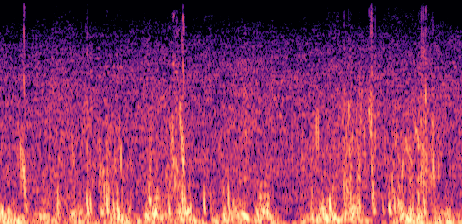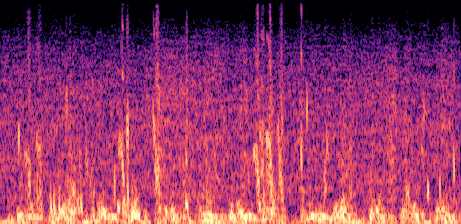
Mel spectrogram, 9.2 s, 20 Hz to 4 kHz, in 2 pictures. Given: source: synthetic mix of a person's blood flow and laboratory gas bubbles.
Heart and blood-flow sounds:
Doppler ultrasound of blood flow; precordium
0.18-0.32 s: bubbles
0.55-0.78 s: bubbles
0.84-1.35 s: bubbles
1.48-1.92 s: bubbles
2.02-2.16 s: bubbles
2.27-2.34 s: bubbles
2.59-2.67 s: bubbles
3.15-3.23 s: bubbles
3.27-4.43 s: bubbles
4.78-5.58 s: bubbles
5.75-5.95 s: bubbles
6.14-6.29 s: bubbles
6.46-6.55 s: bubbles
7.08-7.52 s: bubbles
7.62-7.74 s: bubbles
7.86-7.94 s: bubbles
8.03-8.19 s: bubbles
8.69-8.75 s: bubbles
8.83-8.96 s: bubbles
9.01-9.12 s: bubbles
9.15-9.21 s: bubbles
From the record:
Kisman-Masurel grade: 342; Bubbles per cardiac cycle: rolling drumbeat, 9 or more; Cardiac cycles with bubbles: 100%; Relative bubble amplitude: moderate (0.250 to 0.450); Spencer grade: 3 (all of the cardiac periods contain showers or single bubble signals, but not dominating or overriding the cardiac motion signals); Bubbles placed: anywhere in the cardiac cycle

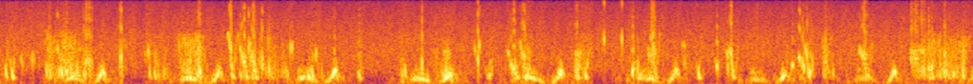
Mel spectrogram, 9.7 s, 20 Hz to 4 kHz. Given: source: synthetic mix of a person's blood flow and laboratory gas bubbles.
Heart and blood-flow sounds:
Doppler ultrasound of blood flow; precordium
0.03-0.24 s: bubbles
0.30-0.37 s: bubbles
0.44-0.96 s: bubbles
1.17-1.26 s: bubbles
1.43-1.71 s: bubbles
1.75-2.08 s: bubbles
2.26-2.96 s: bubbles
3.06-3.25 s: bubbles
3.57-3.65 s: bubbles
3.99-4.10 s: bubbles
4.18-4.26 s: bubbles
4.33-4.52 s: bubbles
4.73-4.94 s: bubbles
5.06-5.34 s: bubbles
5.73-5.93 s: bubbles
6.01-6.08 s: bubbles
6.18-6.26 s: bubbles
6.30-6.62 s: bubbles
6.82-6.89 s: bubbles
6.95-7.05 s: bubbles
7.12-7.21 s: bubbles
7.25-7.40 s: bubbles
7.89-8.17 s: bubbles
8.22-8.37 s: bubbles
8.58-8.75 s: bubbles
9.10-9.71 s: bubbles
From the record:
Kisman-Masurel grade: 342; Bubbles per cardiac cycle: rolling drumbeat, 9 or more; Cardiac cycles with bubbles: 100%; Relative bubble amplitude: moderate (0.250 to 0.450); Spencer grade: 3 (all of the cardiac periods contain showers or single bubble signals, but not dominating or overriding the cardiac motion signals); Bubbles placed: only in the low amplitude regions of the cardiac cycle

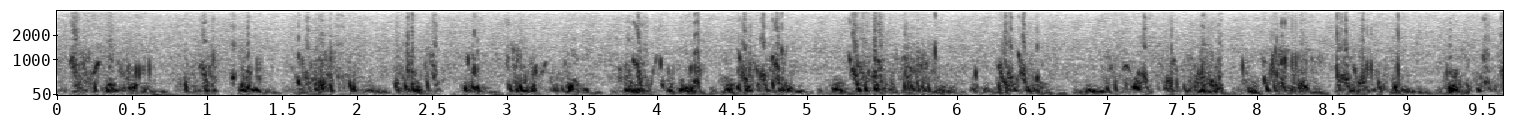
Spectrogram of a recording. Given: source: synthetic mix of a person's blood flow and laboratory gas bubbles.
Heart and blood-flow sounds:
Doppler ultrasound of blood flow; precordium
0.06-0.65 s: bubbles
0.79-1.10 s: bubbles
1.14-1.38 s: bubbles
1.55-2.02 s: bubbles
2.22-2.59 s: bubbles
2.67-2.85 s: bubbles
2.98-3.50 s: bubbles
3.73-4.32 s: bubbles
4.51-4.94 s: bubbles
5.27-5.89 s: bubbles
6.10-6.16 s: bubbles
6.24-6.57 s: bubbles
6.94-7.78 s: bubbles
7.86-7.94 s: bubbles
8.00-8.45 s: bubbles
8.49-9.00 s: bubbles
9.22-9.65 s: bubbles
From the record:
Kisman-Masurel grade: 342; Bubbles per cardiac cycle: rolling drumbeat, 9 or more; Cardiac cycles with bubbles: 100%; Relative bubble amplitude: moderate (0.250 to 0.450); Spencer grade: 3 (all of the cardiac periods contain showers or single bubble signals, but not dominating or overriding the cardiac motion signals); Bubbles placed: anywhere in the cardiac cycle

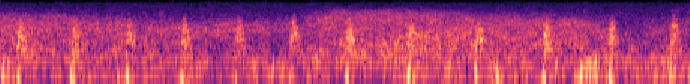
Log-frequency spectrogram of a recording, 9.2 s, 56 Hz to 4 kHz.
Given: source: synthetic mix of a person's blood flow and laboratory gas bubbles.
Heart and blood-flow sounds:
Doppler ultrasound of blood flow; subclavian vein
no bubbles
From the record:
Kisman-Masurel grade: 000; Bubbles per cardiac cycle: 0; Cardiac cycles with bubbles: 0%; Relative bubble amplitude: no bubbles discernible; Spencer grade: 0 (complete lack of bubble signals)

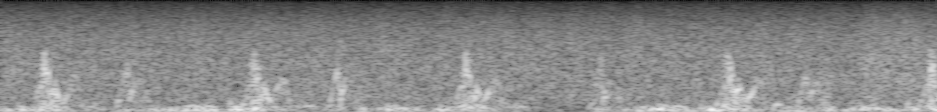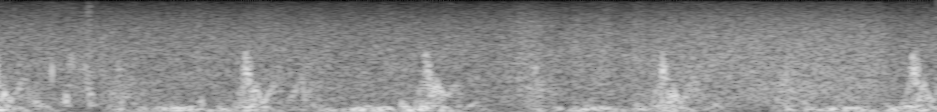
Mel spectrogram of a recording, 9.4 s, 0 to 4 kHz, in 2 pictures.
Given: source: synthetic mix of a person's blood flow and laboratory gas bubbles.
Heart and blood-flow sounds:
Doppler ultrasound of blood flow; precordium
4.84-5.18 s: bubbles
5.67-5.72 s: bubbles
From the record:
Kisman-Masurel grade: 212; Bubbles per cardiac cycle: several, 3 to 8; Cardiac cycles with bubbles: 1 to 10%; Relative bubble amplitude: moderate (0.250 to 0.450); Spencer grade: 1 (occasional bubble signal discernible with the cardiac motion signal, with majority of cardiac periods free of bubbles); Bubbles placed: only in the low amplitude regions of the cardiac cycle

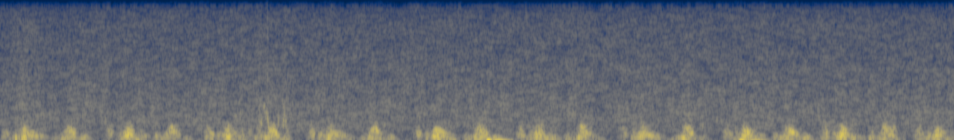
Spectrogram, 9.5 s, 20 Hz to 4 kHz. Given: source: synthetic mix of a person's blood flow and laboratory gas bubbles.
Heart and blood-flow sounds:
Doppler ultrasound of blood flow; precordium
2.38-2.92 s: bubbles
3.17-3.23 s: bubbles
From the record:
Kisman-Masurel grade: 211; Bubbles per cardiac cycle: several, 3 to 8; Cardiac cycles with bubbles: 1 to 10%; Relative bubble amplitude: barely perceptible (0.100 to 0.250); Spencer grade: 1 (occasional bubble signal discernible with the cardiac motion signal, with majority of cardiac periods free of bubbles); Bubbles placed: only in the low amplitude regions of the cardiac cycle

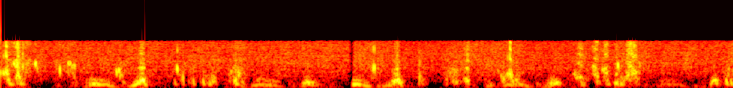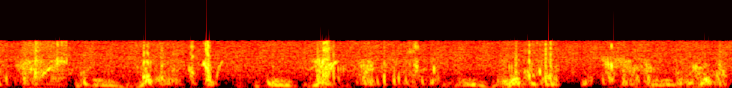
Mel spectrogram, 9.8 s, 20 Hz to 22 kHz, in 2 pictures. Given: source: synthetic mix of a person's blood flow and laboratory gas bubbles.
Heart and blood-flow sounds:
Doppler ultrasound of blood flow; precordium
0.00-0.28 s: bubbles
0.36-0.52 s: bubbles
0.75-0.84 s: bubbles
1.15-1.46 s: bubbles
1.51-1.65 s: bubbles
2.46-2.54 s: bubbles
2.62-2.67 s: bubbles
2.78-2.85 s: bubbles
2.96-3.15 s: bubbles
3.31-3.50 s: bubbles
3.81-4.27 s: bubbles
4.81-5.34 s: bubbles
5.40-5.50 s: bubbles
5.76-6.37 s: bubbles
6.64-6.75 s: bubbles
6.90-7.83 s: bubbles
8.20-8.62 s: bubbles
8.76-8.84 s: bubbles
8.88-9.25 s: bubbles
9.38-9.74 s: bubbles
From the record:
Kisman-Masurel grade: 242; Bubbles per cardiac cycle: several, 3 to 8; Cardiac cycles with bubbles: 100%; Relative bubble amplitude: moderate (0.250 to 0.450); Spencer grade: 3 (all of the cardiac periods contain showers or single bubble signals, but not dominating or overriding the cardiac motion signals); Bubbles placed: anywhere in the cardiac cycle

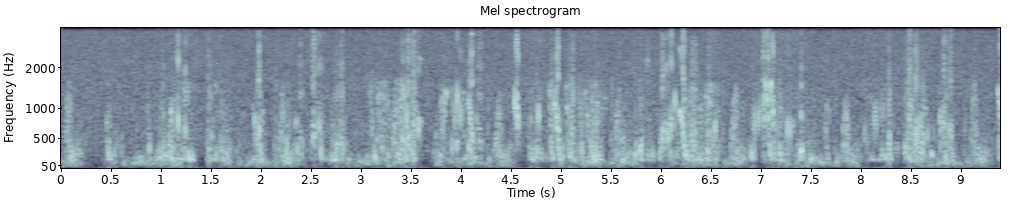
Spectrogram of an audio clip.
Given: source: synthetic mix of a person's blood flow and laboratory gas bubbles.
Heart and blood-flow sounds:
Doppler ultrasound of blood flow; precordium
0.00-0.02 s: bubbles
0.43-0.55 s: bubbles
0.84-1.36 s: bubbles
1.46-1.73 s: bubbles
1.91-2.06 s: bubbles
2.32-2.44 s: bubbles
2.47-2.84 s: bubbles
3.07-3.62 s: bubbles
3.77-4.24 s: bubbles
4.50-4.62 s: bubbles
4.66-5.47 s: bubbles
5.73-5.94 s: bubbles
5.96-6.61 s: bubbles
6.88-7.56 s: bubbles
7.62-7.71 s: bubbles
8.01-8.96 s: bubbles
9.35-9.40 s: bubbles
From the record:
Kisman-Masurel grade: 444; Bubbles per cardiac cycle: continuous sound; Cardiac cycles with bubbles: 100%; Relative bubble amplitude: maximal (0.775 to 0.999); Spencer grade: 4 (maximum detectable bubble signal sounding continuously throughout systole and diastole of every cardiac period, and overriding the amplitude of the normal cardiac signals); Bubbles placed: only in the low amplitude regions of the cardiac cycle

